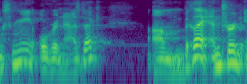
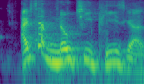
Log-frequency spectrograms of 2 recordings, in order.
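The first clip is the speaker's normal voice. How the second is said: cracking, breaking voice, cracking up high; 7 semitones higher than usual. Talking viewers through a live trade: voice cracking. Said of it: "I was a voice crack and a half".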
